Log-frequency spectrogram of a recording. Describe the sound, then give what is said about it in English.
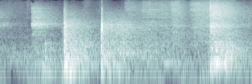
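Thuds and knocks as a cabinet corner door is fitted into place: two sharp bumps, then a longer rattling clunk, over a faint background hiss with no talking. “And also install the carousel before you put the top on or the doors on. It's much easier. Corner door.”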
